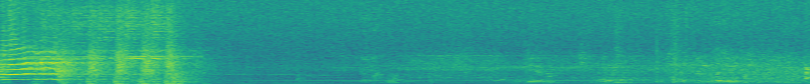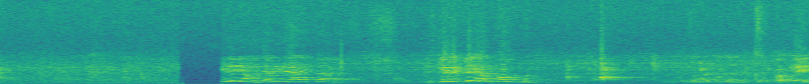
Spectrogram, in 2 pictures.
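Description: A bass guitar plays a low line.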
